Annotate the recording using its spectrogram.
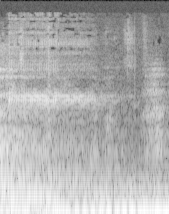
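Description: Low, steady rumbling drone of the soundtrack's background ambience, with no distinct events.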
